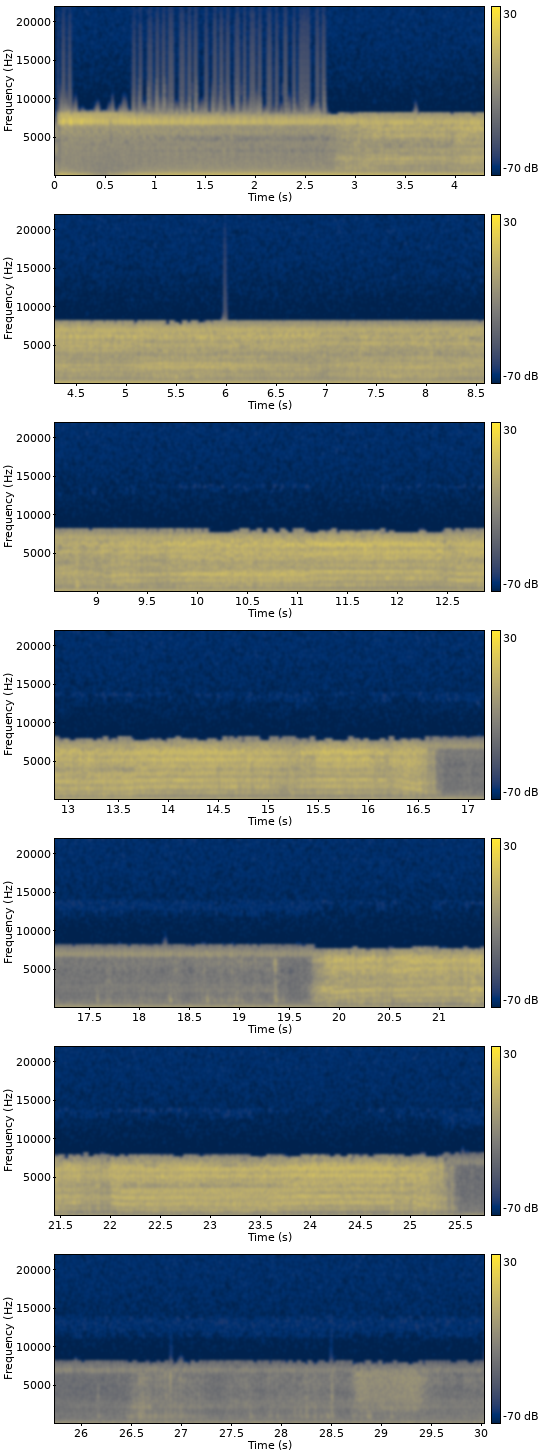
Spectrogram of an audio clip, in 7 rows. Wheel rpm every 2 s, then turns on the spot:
0, 90, 160, 160, 180, 220, 220, 230, 40, 40, 220, 220, 130, 20, 20.
16-18 24-30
